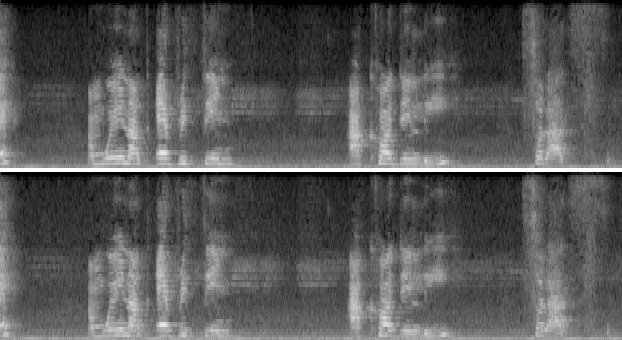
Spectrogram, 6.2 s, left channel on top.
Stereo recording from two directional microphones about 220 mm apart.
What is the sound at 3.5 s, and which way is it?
Speech, 40° left (ahead or behind).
